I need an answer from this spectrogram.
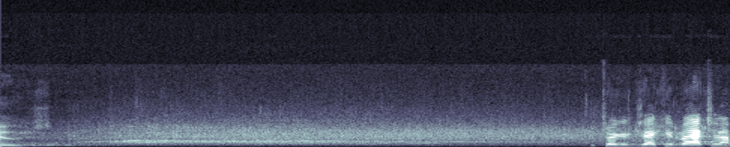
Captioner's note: applause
